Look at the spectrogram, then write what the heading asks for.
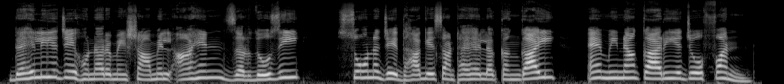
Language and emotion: Sindhi, neutral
